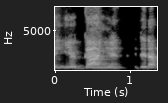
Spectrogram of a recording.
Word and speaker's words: Ghanaian: say you're Ghanaian, did I pronounce that correctly?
